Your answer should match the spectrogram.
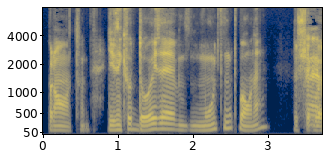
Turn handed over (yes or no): yes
